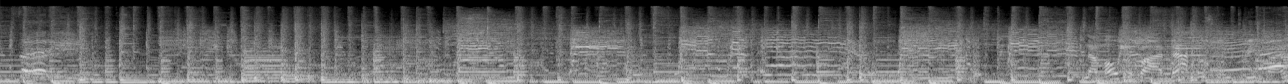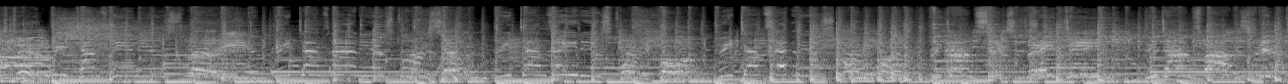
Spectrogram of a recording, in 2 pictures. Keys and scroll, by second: 1.3 shift+super+j, 6.4 shift+super+o, 6.9 shift+super+t, 15.3 shift+space, 24.6 shift+super+t.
